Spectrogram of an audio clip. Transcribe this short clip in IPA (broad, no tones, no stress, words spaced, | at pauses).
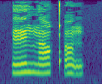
ɛ̃ ŋã qʼũ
